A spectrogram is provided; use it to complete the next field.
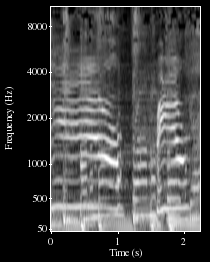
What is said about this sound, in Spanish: Es un gato en celo ese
